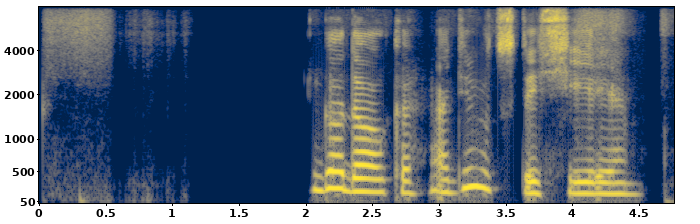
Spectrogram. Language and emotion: Russian, sad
